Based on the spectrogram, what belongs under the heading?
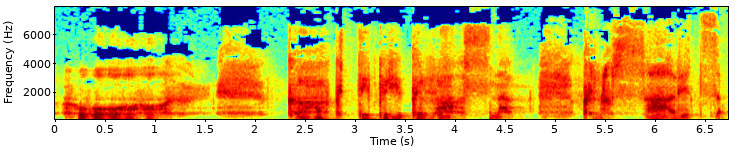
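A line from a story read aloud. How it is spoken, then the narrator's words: Whispered. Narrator (Russian): прошептал он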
